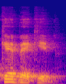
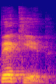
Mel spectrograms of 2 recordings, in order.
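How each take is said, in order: First: The word is said with an initial k sound. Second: The word is said without an initial k sound. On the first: "K sometimes is silent. So some people do pronounce the K, some do not" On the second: "So it's called bekib"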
